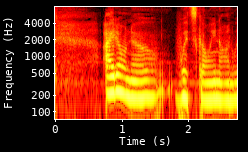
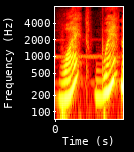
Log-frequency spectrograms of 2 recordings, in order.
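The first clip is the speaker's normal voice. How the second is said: shocked question; 3 semitones higher, 9 dB louder than usual. A narrator's reading. Daughter shocked by news.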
